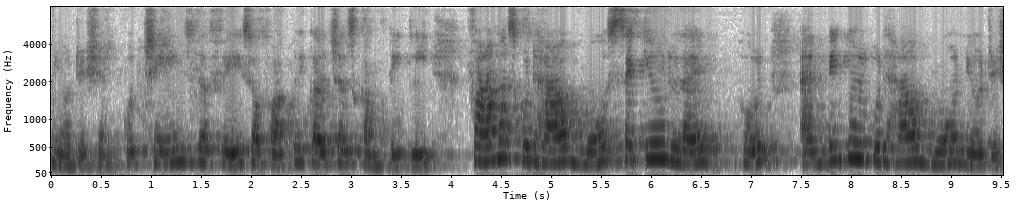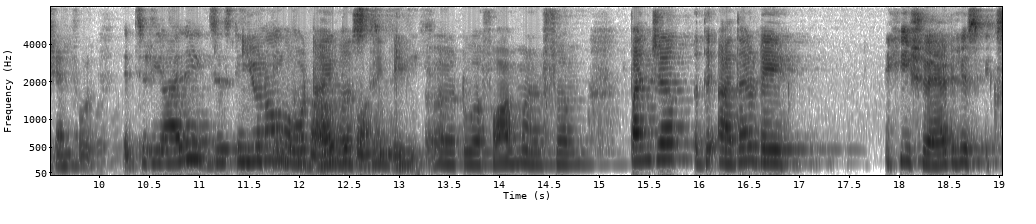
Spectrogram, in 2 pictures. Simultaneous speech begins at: 11.3 s

